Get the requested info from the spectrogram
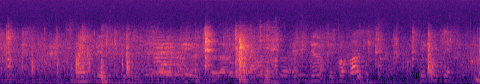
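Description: Background chatter of men's voices in a coffeehouse, broken by a few sharp clicks and knocks.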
